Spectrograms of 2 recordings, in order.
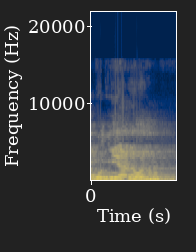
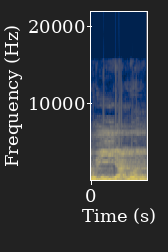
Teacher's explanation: Sekalipun nun sukun ketemu ya atau wau itu tetap dibaca izhar ya. Namanya izhar wajib.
